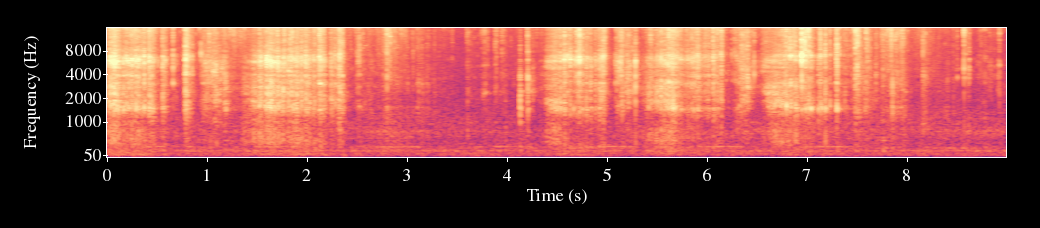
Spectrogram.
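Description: A utility knife cuts and shaves a solid, dry orange bar of soap held in the hand, breaking off dry crumbs. Bright, crisp scraping and crunching strokes come in bursts separated by short quiet pauses, with almost no low end.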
